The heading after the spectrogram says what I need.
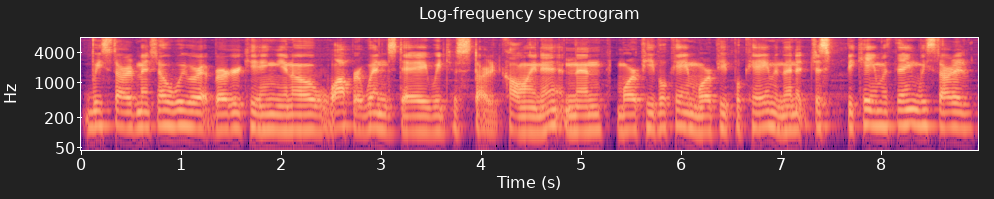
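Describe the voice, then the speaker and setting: A man's voice: mid-range voice, flat delivery, fairly quick, few pauses. A man talking casually as an interview guest for a hobby club, chatty and anecdotal in a rambling way. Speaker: amateur radio club representative, interview guest.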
